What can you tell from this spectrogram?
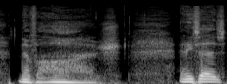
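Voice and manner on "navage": mock creepy ad announcer voice, lower. Mocking a nasal rinse commercial: imitating a creepy ad announcer. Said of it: "The way he says it is so creepy".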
